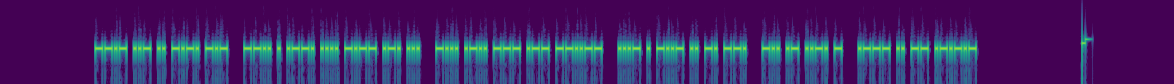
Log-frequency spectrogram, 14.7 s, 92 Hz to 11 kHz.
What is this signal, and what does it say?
Morse code, heard as a keyed tone, about 40 wpm, 700 Hz. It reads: QUICK ZEPHYRS BLOW, VEXING DAFT JIM.
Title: Pangram Challenge v2 - 40wpm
